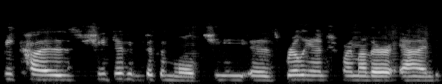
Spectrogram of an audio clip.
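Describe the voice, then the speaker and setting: Speaking unhurriedly with a medium pitch and fairly even intonation, a woman in her forties moderates a virtual author event by video call; she is an attorney. She comes across as earnest and a little rambling, with frequent fillers, in a dry, dull-sounding recording.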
